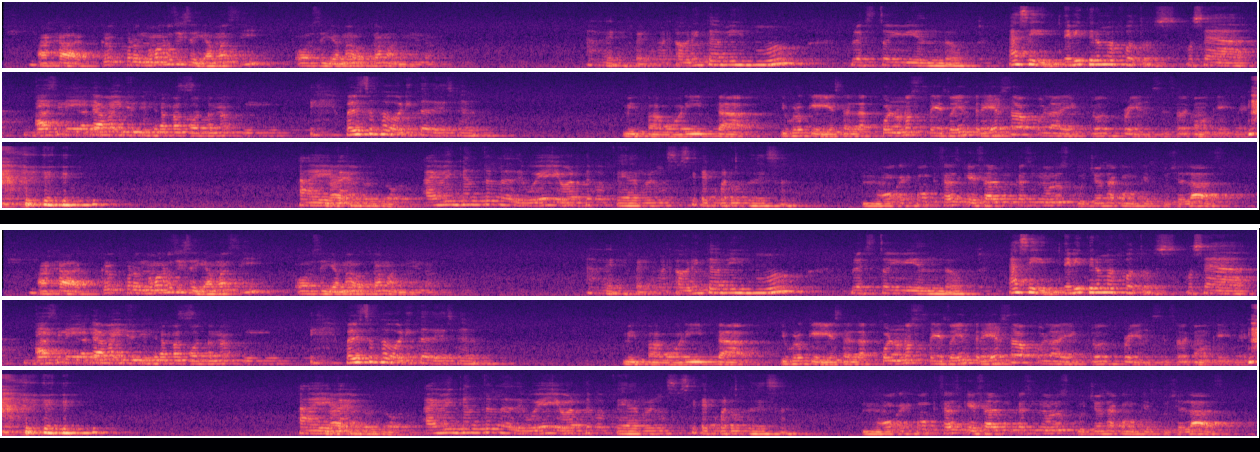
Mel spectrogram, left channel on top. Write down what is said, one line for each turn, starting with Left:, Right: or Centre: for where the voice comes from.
Right: <laughs>
Centre: Ajá, creo, pero no me acuerdo si se llama así o se llama de otra manera.
Right: A ver, espérame. Ahorita mismo lo estoy viendo. Ah, sí, debí tener más fotos. O sea, DTMF.
Centre: Ah, sí, literal se llama así, de que era más fotos, ¿no?
Right: Sí. ¿Cuál es tu favorita de ese álbum?
Centre: Mi favorita, yo creo que esa es la... Bueno, no sé, estoy entre esa o la de Chloe Friends, esa como que dice de
Right: <laughs>
Centre: Chloe Friends.
Right: Ay,
Centre: Una
Right: a
Centre: de
Right: mí,
Centre: estas dos.
Right: a mí me encanta la de Voy a llevarte pa' P. R. No sé si te acuerdas de esa.
Centre: No, es como que sabes que ese álbum casi no lo escuché, o sea, como que escuché las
